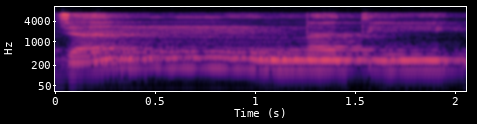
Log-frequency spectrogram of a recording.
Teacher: نون مشدد پہ غنہ اور تی یا مدہ 2 حرکات لمبا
